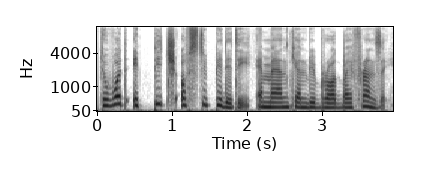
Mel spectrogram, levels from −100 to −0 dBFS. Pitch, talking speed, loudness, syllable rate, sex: 205 Hz, 195 wpm, -19 LUFS, 4.6 syllables/s, female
